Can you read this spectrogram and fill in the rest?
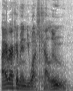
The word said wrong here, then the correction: Caillou: You can't watch Caillou. Caillou's a little fucking... – Oh, is that how you say it? Caillou? – What did you say? Kalu? – What?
